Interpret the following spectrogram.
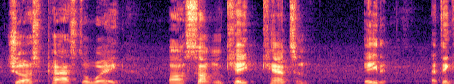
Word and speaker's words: Canto: And that actor who was in it, Aiden Canton, I think that's how you pronounce it. Right, Adriana. Canto, not Canton, Canto. He just passed away at 42 years old with a sudden bout of appendix cancer.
